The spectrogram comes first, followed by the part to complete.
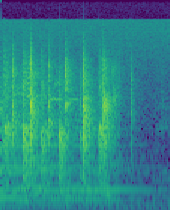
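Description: Music: the closing bars of a song, a string instrument strummed in a quick run of chords that ring out and fade away.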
